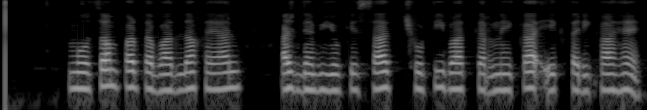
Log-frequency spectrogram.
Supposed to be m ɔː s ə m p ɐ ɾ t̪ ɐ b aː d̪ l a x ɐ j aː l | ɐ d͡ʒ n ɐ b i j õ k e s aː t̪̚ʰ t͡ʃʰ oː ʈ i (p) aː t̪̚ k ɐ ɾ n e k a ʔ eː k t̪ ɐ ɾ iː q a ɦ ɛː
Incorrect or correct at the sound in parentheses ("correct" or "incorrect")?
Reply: incorrect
